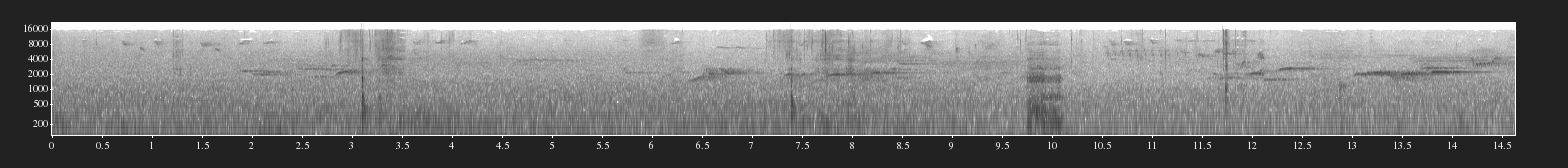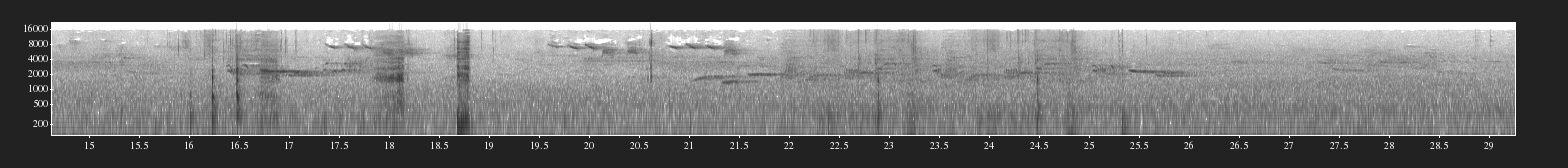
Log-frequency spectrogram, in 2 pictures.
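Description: Outdoor background with small birds chirping on and off, the chirps thickest in the second half. A few sharp knocks and clicks of metal cutlery against a wooden cutting board.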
